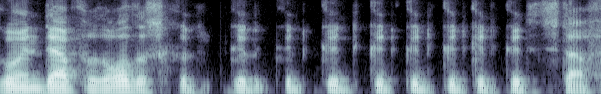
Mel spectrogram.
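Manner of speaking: stammering with repeated words. Show host wrapping up on air, stuttering from too much coffee. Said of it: "just stuttering because I got too much coffee".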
